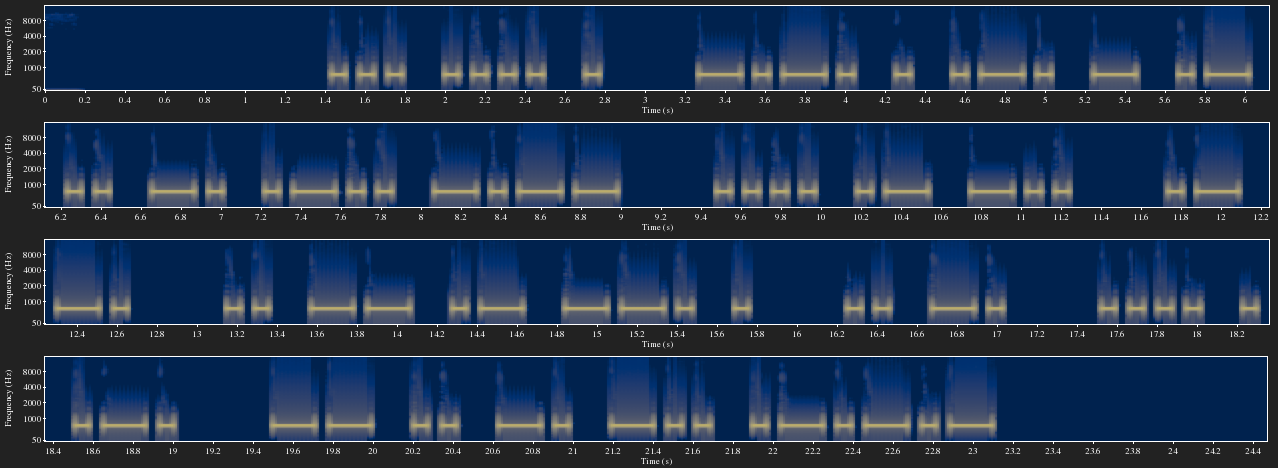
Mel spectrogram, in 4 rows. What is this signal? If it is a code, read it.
Morse code, heard as a keyed tone, about 17 wpm, 700 Hz. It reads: SHE CERTAINLY HAD AN IMAGE IN HER MIND.
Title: Sentences from Top 1000 Words - Review Part 4 - 17wpm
